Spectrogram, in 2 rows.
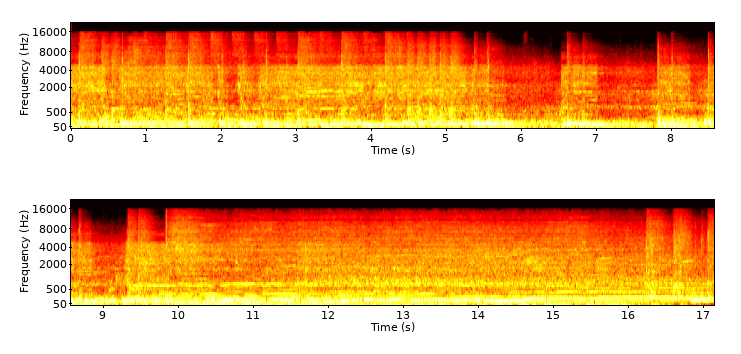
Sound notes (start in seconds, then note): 11.1 audience applauds; 11.1 audience cheers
